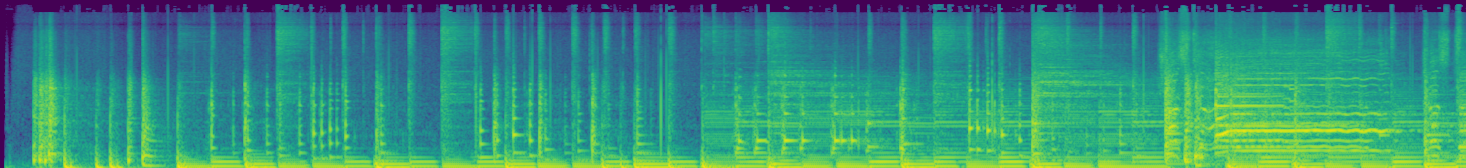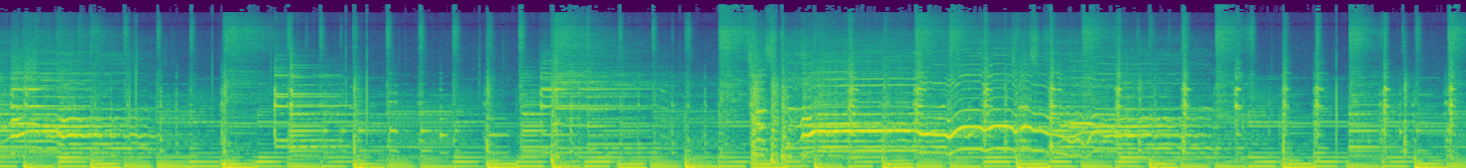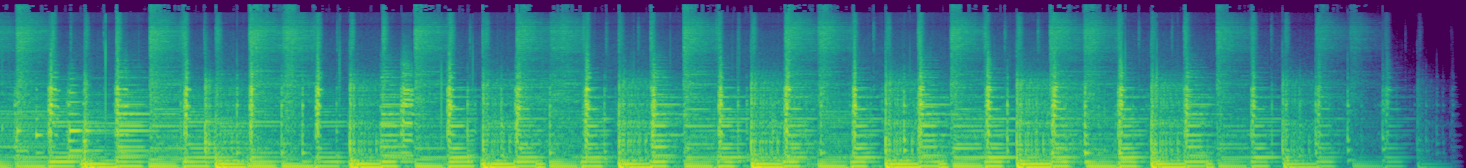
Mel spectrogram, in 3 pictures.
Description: TOP >REGGAE & ROOTS
B.SIDE Version
EX- 音はキレイです。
